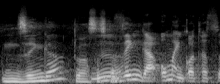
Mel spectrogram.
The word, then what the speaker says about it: Nzinga: Nzinga, oh mein Gott, hast du das gut ausgesprochen? Machst du das nochmal für mich? Nzinga.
